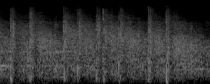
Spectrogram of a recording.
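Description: A rapid, irregular series of sharp cracks and pops over a hissy background.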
